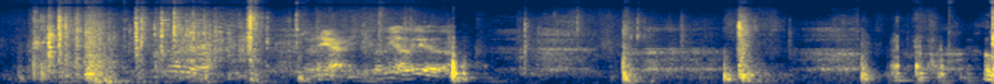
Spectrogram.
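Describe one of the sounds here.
Clothes hangers rattle and clothes rustle.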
